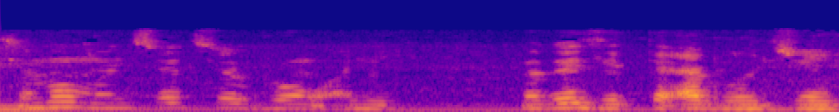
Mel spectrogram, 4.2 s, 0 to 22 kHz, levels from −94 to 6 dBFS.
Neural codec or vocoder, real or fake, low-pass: none; real; 7.2 kHz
